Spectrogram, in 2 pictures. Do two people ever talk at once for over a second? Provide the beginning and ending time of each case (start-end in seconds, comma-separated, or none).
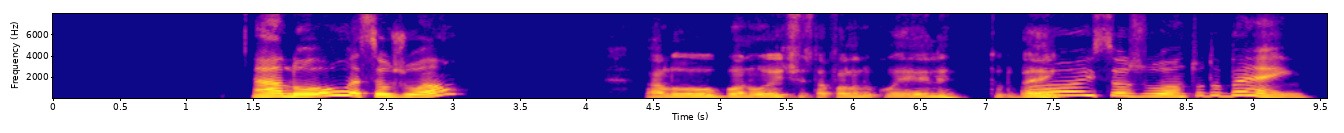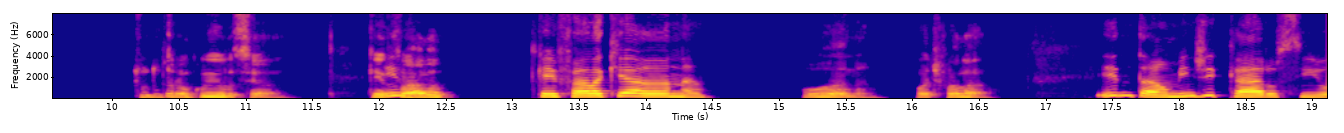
none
